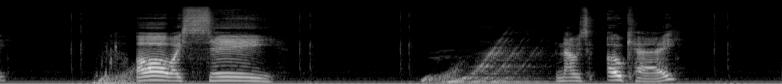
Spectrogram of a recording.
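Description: Short swooping game sound effects play.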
